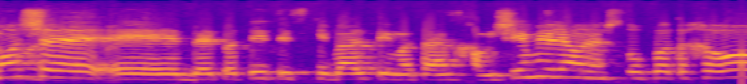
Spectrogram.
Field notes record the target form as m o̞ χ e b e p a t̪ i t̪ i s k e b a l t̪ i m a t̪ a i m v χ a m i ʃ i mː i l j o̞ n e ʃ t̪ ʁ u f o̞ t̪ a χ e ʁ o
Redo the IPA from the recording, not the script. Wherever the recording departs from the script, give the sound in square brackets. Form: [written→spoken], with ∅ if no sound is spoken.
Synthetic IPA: m o̞ [χ→ʃ] e b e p a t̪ i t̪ i s k [e→i] b a l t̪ i m a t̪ a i m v χ a m i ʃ i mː i l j o̞ n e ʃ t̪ ʁ u f o̞ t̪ a χ e ʁ o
